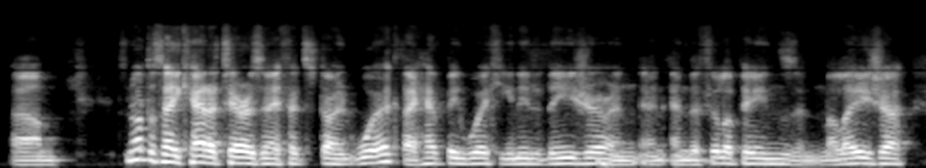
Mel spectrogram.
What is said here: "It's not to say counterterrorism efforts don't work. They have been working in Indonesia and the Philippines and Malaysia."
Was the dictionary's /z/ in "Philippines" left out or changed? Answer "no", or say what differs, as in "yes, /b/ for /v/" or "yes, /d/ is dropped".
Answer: no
